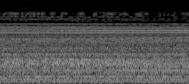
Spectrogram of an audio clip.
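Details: Hotpoint Aquarius WMA58 washing machine on spin: constant loud rushing roar with a steady hum underneath; worn motor bearings and drum bearings.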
